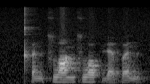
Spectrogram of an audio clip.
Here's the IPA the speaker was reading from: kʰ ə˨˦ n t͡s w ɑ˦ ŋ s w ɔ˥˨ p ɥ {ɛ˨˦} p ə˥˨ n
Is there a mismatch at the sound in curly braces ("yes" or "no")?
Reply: no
